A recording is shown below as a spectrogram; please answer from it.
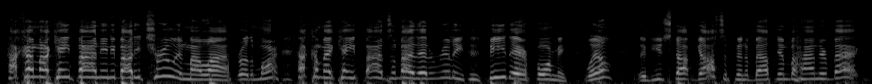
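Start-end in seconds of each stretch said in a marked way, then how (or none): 0.0-5.7 voiced complaint. Preacher voicing lonely churchgoer.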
